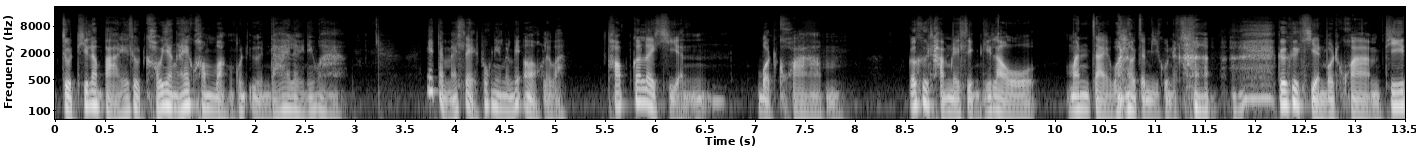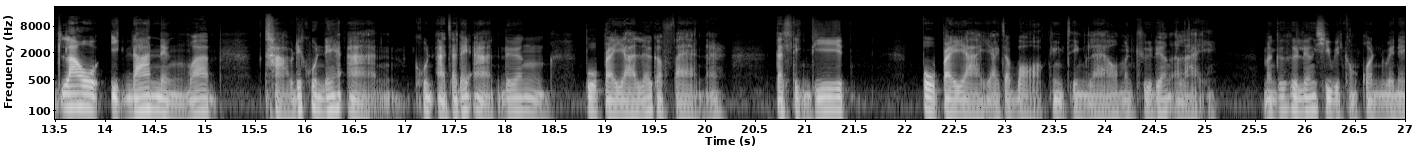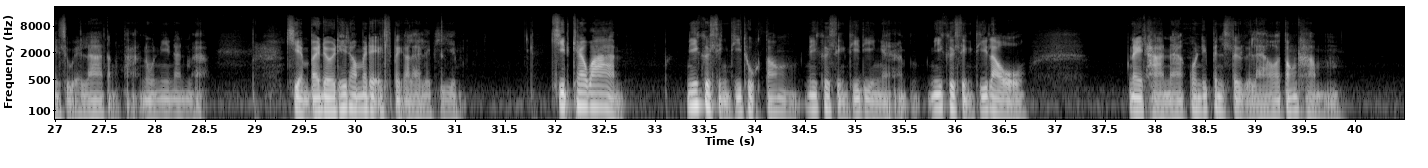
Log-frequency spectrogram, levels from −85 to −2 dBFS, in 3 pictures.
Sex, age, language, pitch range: male, 30-49, Thai, 80-115 Hz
